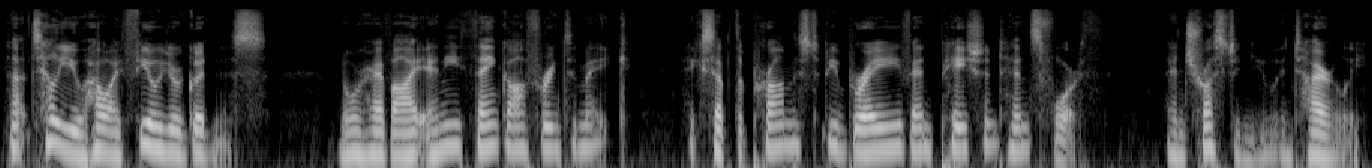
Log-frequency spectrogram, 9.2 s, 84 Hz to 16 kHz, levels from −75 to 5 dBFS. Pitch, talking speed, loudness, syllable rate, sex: 145 Hz, 205 wpm, -20 LUFS, 5.8 syllables/s, male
